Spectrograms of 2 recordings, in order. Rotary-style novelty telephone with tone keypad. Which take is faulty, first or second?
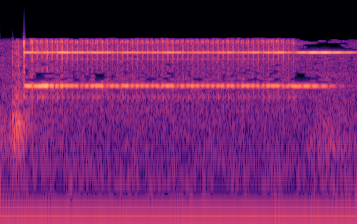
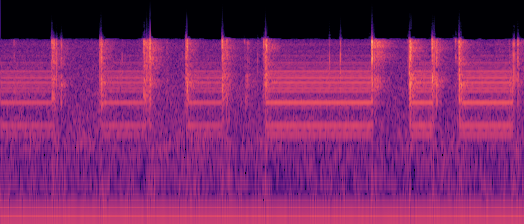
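second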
